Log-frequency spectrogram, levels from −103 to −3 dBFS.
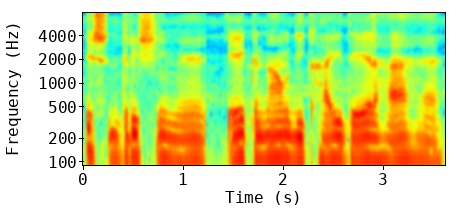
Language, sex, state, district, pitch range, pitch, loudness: Hindi, male, Jharkhand, Palamu, 95-110 Hz, 105 Hz, -18 LUFS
